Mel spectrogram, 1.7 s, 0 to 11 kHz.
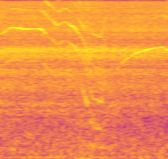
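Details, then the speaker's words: High-speed dental handpiece cutting dry on a model tooth #18, cleaning up proximal boxes to about 1.3 mm axial depth in a gold onlay preparation: steady high-pitched whine, pitch dipping as the bur meets the tooth. "let's go ahead and clean that up a little bit so axially 1.3 which is the the diameter of the tip of this burr"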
